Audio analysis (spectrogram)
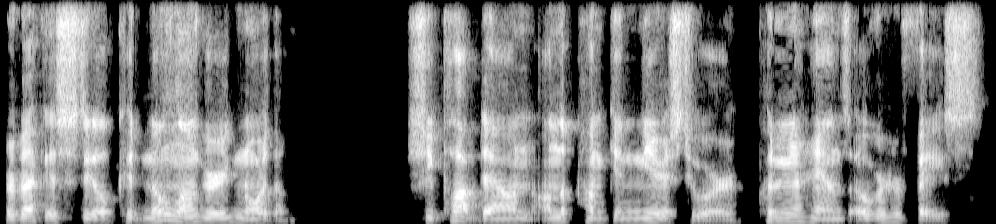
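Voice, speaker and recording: A male teacher reads a children's picture book aloud over a video call. His voice sits at a medium pitch, and he delivers the narration expressively, leaning on key words. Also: a bit bright. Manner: deliberate emphasis on key words, with short asides to listeners. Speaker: teacher reading at story time.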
